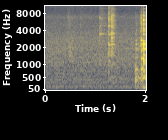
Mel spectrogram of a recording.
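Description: A utensil scraping and knocking against a non-stick frying pan while spreading a little oil: a short scrape a little past halfway, then a louder knock just before the end.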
